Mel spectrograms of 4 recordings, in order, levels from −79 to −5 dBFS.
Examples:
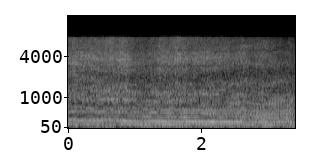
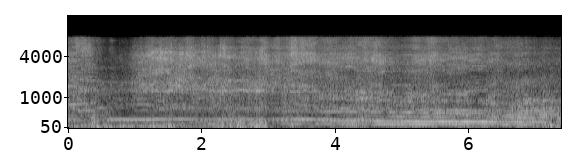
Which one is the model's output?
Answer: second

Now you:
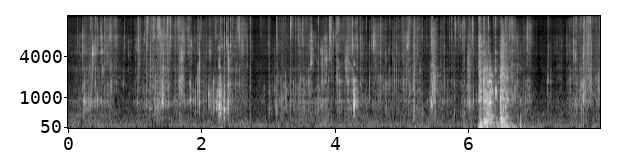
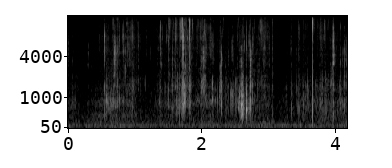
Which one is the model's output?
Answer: first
